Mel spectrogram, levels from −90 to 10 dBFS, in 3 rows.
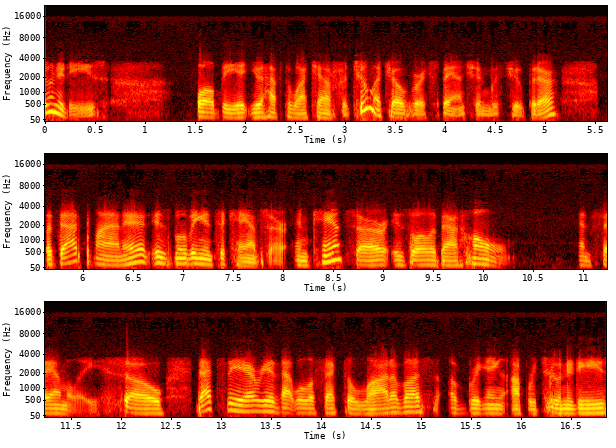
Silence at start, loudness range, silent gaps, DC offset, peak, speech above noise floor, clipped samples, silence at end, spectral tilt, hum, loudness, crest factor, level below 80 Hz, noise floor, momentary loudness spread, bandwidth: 0 s; 2 LU; none; under 0.1%; 0 dBFS; 39 dB; under 0.1%; 0 s; -7.5 dB/octave; none; -20 LUFS; 20 dB; -56 dBFS; -59 dBFS; 11 LU; 16 kHz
